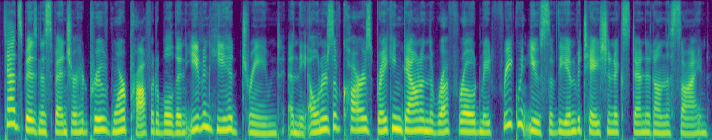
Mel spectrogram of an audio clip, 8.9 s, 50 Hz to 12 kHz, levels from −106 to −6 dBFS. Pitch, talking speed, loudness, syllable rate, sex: 200 Hz, 220 wpm, -18 LUFS, 6.0 syllables/s, female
